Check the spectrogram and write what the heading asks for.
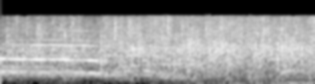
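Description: A crowd breaks into steady, loud applause for the man who made the hosts' t-shirts, a dense wash of clapping that holds evenly throughout, with a faint tonal whistle or cheer briefly riding over it at the start.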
